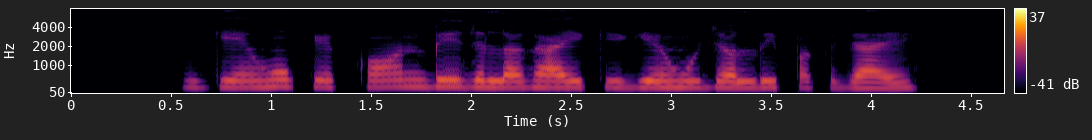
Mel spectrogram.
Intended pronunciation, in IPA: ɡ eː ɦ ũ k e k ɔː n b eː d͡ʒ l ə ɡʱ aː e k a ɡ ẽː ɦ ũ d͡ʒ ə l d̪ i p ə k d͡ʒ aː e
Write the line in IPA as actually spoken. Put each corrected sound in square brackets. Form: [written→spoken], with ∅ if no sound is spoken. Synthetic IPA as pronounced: ɡ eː ɦ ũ k e k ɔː n b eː d͡ʒ l ə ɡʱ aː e k [a→i] ɡ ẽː ɦ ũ d͡ʒ ə l d̪ i p ə k d͡ʒ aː e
